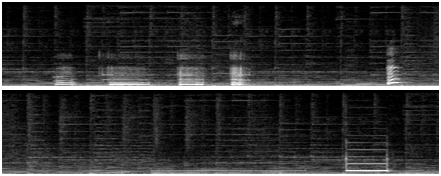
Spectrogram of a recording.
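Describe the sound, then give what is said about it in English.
Electronic tones of a telephone call being placed and ringing out: a series of short beeps and tonal bursts, then a quiet stretch and a longer ringing tone near the end. “Try Nick Vielle again real quick. Let's see if we can get him on the pod.”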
